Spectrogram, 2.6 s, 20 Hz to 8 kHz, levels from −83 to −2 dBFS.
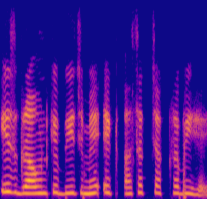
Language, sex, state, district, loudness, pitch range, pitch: Hindi, female, Bihar, Begusarai, -22 LUFS, 255-285 Hz, 270 Hz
